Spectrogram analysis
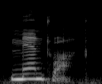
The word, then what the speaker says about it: Manitowoc: So when Deke asks Coulson where he's from, Coulson replies, Manitowoc, Wisconsin, pronouncing it Manitowoc, or Manitowoc, or however the fuck. Someone born there, or native to most of Wisconsin, would pronounce it Manitowoc.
